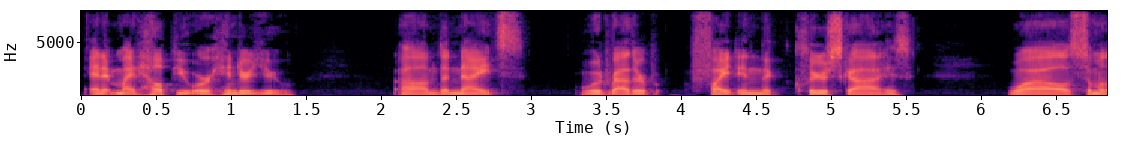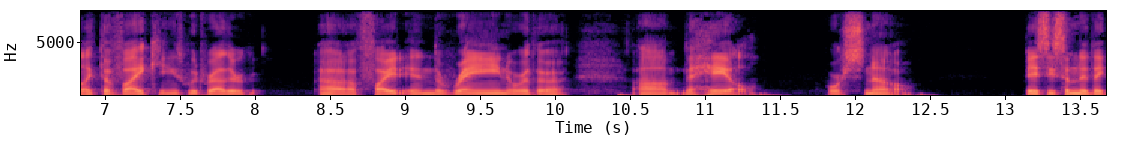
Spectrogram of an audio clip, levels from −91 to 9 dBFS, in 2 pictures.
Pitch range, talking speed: 100-115 Hz, 175 wpm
